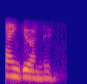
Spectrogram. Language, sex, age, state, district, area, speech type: Telugu, other, 18-30, Telangana, Mahbubnagar, rural, conversation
